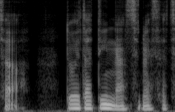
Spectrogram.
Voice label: "dinas", welsh

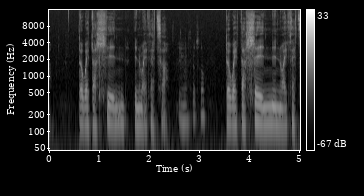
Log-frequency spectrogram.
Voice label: "llyn", Welsh

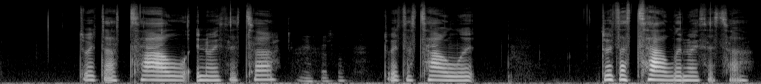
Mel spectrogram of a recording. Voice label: "taal", Welsh

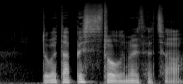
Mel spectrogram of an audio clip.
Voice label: "bustl", welsh

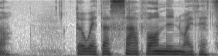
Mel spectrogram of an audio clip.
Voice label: "safon", Welsh

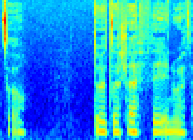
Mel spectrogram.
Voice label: "llethu", Welsh

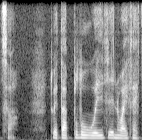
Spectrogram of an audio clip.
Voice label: "blwydd", Welsh

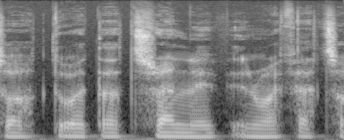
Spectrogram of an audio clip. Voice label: "trennydd", Welsh

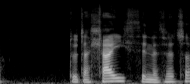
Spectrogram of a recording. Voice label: "llaith", Welsh

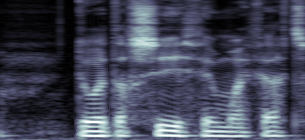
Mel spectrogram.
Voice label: "syth", Welsh

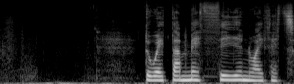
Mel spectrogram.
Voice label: "methu", Welsh

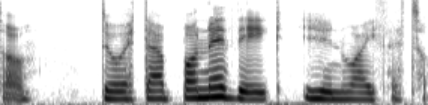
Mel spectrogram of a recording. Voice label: "boneddig", Welsh

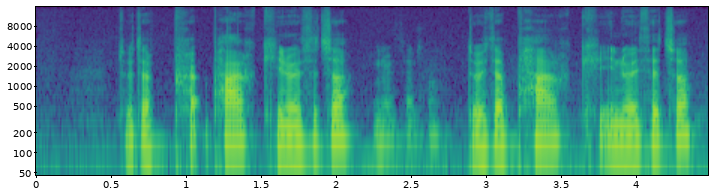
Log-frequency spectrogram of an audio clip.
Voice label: "parc", Welsh

